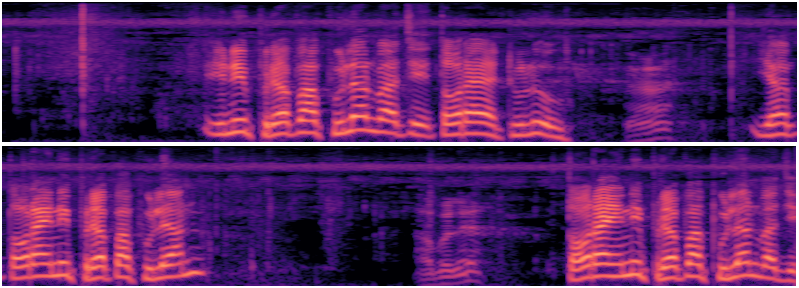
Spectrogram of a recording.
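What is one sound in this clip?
An older man speaks nearby in a calm, animated voice.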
